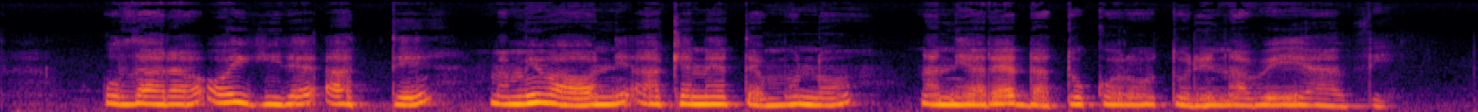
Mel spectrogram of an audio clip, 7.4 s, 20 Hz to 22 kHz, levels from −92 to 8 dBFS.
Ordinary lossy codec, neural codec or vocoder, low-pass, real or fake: MP3, 96 kbps; vocoder, 44.1 kHz, 128 mel bands every 512 samples, BigVGAN v2; 19.8 kHz; fake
